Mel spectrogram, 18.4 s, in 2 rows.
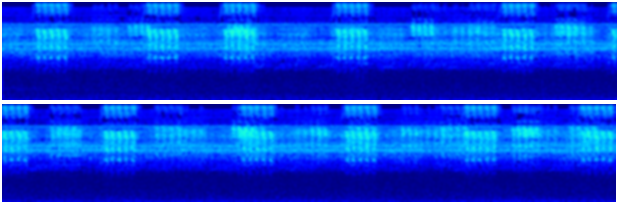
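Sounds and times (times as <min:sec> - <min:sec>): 
crickets chirping: 0:00.0 - 0:18.4.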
